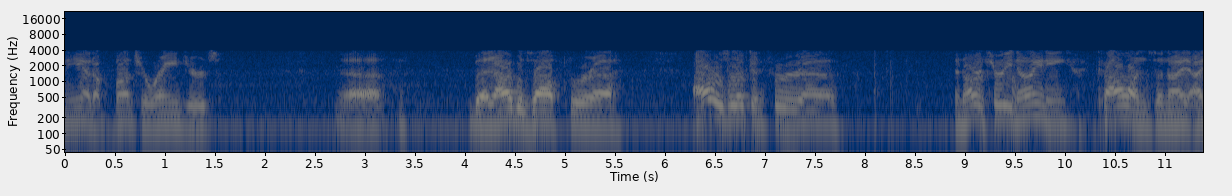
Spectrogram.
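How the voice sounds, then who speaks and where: A middle-aged or older man talks slowly and haltingly in a casual ham radio chat. His folksy, rambling delivery comes through a narrow, phone-like shortwave transmission with faint static behind it. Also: medium pitch. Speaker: amateur radio operator.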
